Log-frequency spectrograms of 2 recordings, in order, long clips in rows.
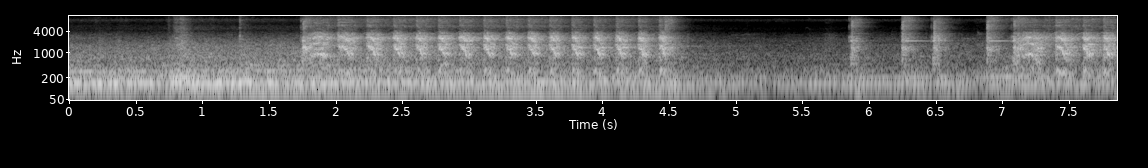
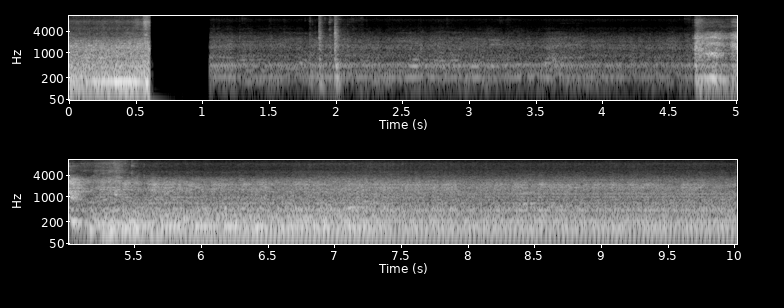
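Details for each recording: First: Isuzu Bighorn parked unused about 8 months since end of 2022: starter cranks at about three beats a second in two long tries without catching, engine reluctant to start after sitting; hard starting. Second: Isuzu Bighorn restarted after about 8 months parked (not run since end of 2022), previously hard starting: engine catches after a few seconds and settles into a steady, even idle with no knocks or misses; normal idle.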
